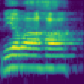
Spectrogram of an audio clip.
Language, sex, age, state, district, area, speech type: Sanskrit, male, 30-45, West Bengal, Dakshin Dinajpur, urban, spontaneous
